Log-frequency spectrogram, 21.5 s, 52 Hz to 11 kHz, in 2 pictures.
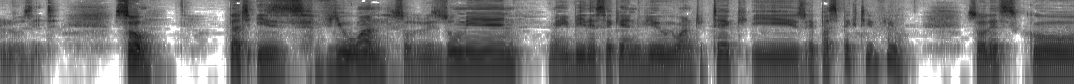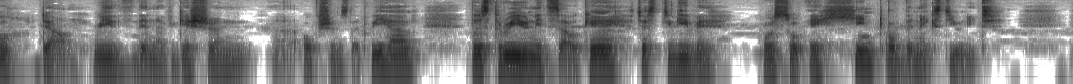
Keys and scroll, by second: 3.8-11.9 typing, 20.6 d.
